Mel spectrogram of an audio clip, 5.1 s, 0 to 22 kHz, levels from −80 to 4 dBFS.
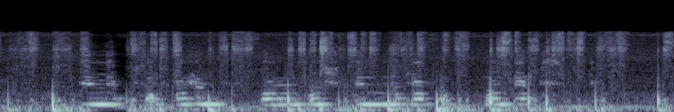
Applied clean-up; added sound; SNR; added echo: none; Writing; 1 dB; reverberation time 0.2 s.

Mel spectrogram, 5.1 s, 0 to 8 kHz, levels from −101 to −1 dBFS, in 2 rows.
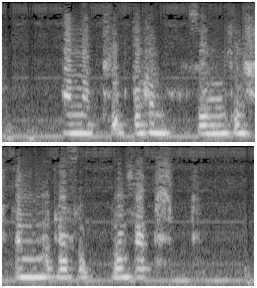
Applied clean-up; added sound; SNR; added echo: none; none; none; none.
